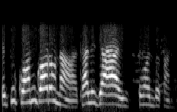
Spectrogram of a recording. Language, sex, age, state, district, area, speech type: Bengali, female, 60+, West Bengal, Hooghly, rural, conversation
